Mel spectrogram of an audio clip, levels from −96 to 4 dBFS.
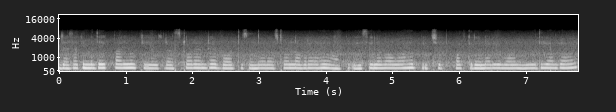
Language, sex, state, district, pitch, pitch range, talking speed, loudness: Hindi, female, Delhi, New Delhi, 240 Hz, 235-250 Hz, 225 wpm, -15 LUFS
